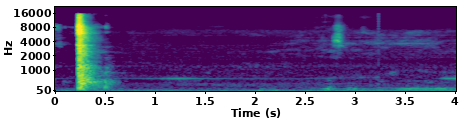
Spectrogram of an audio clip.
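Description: A metal compartment door of an Amazon Hub Locker slammed shut once just after the start: a sharp bang with a short ring. A faint low hum comes in about three seconds in.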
